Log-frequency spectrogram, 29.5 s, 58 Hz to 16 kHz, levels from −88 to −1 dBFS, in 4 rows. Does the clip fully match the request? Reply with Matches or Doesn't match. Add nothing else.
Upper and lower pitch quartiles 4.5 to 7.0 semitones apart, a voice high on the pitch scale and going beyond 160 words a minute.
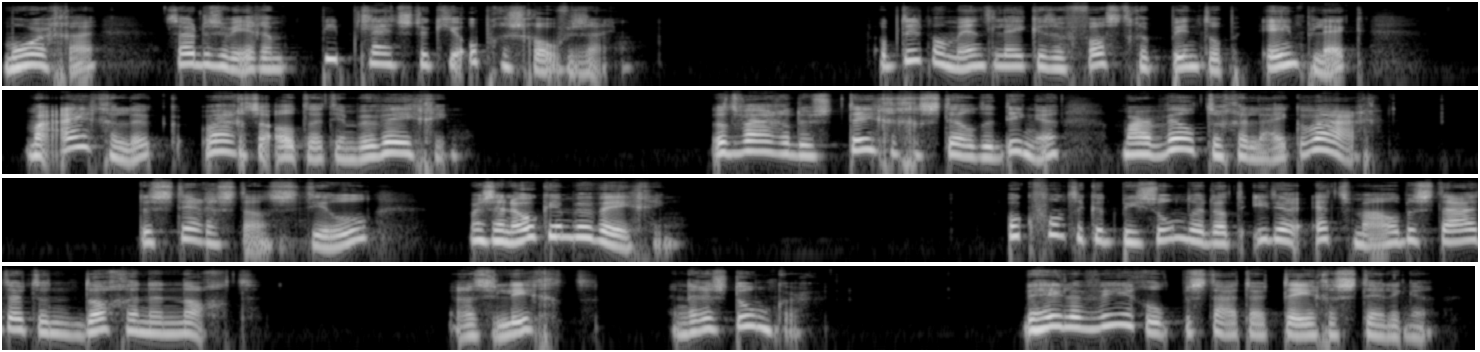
Doesn't match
